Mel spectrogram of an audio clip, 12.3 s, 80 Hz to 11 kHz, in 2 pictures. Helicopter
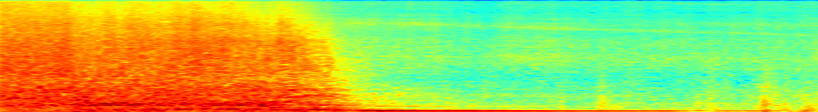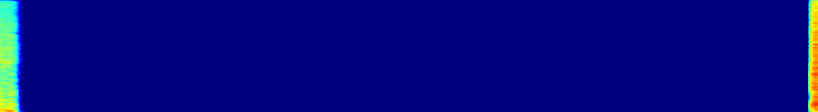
0:00.0 0:06.3

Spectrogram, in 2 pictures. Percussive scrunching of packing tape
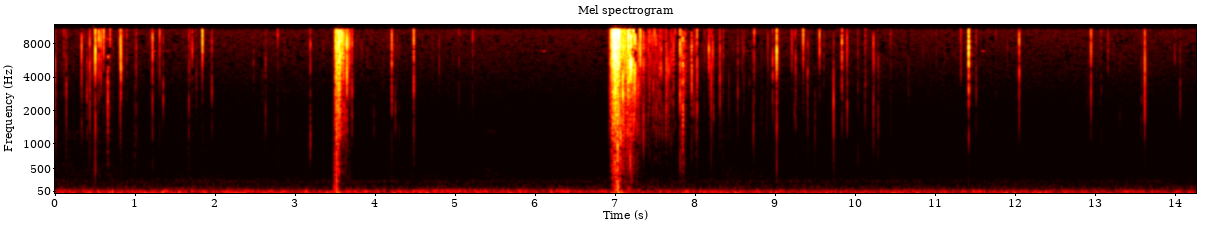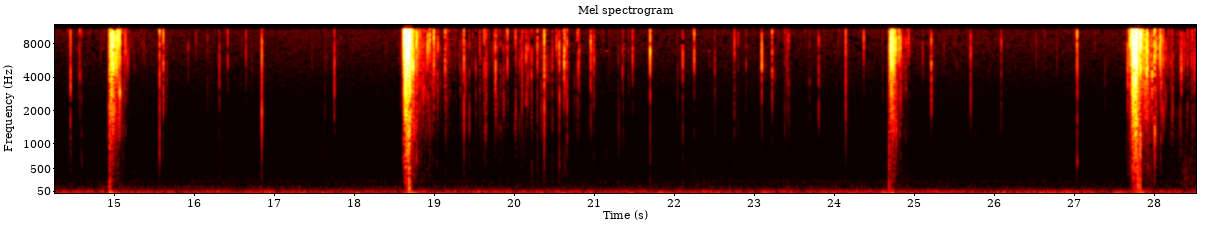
0:03.5 0:03.8, 0:27.7 0:28.5

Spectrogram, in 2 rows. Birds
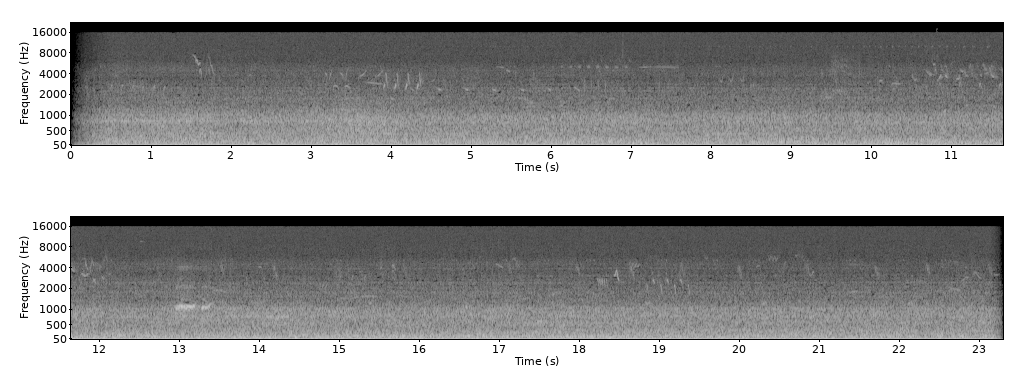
0:12.8 0:23.3

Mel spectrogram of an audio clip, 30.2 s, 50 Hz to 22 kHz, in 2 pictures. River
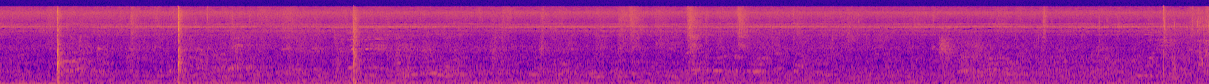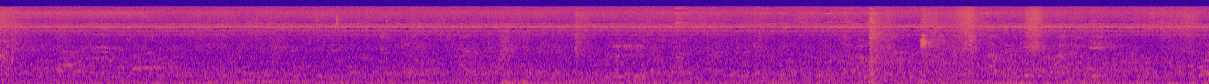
0:14.2 0:16.2

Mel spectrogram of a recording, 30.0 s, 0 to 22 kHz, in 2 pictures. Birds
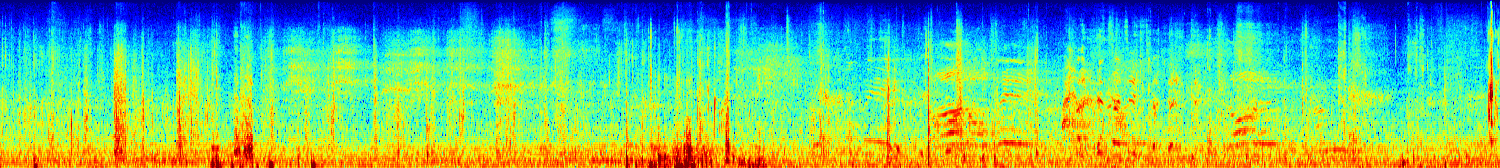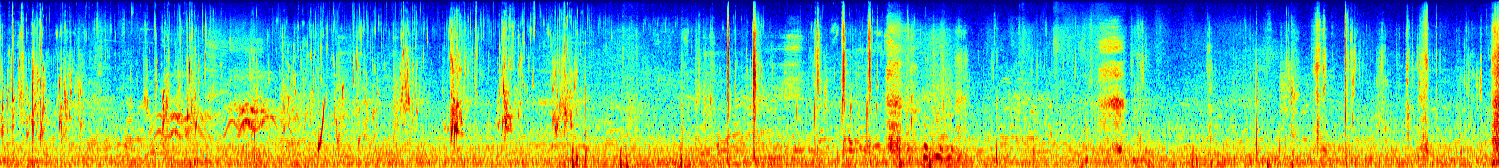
0:02.6 0:08.6

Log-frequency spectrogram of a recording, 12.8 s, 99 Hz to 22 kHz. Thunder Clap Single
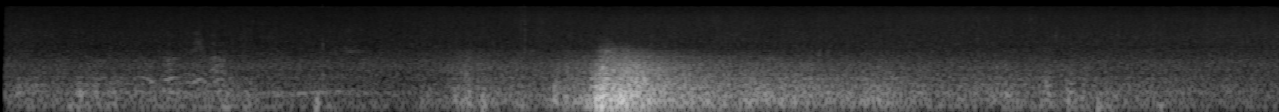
0:05.8 0:07.2

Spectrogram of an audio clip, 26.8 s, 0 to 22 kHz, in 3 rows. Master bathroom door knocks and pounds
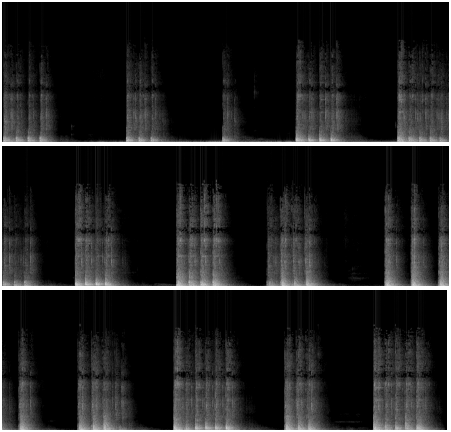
0:00.0 0:01.2, 0:02.5 0:03.4, 0:04.4 0:04.9, 0:05.8 0:07.0, 0:07.9 0:09.8, 0:10.4 0:11.5, 0:12.4 0:13.6, 0:14.2 0:15.4, 0:16.6 0:18.7, 0:19.4 0:20.6, 0:21.3 0:22.8, 0:23.5 0:24.4, 0:25.3 0:26.6

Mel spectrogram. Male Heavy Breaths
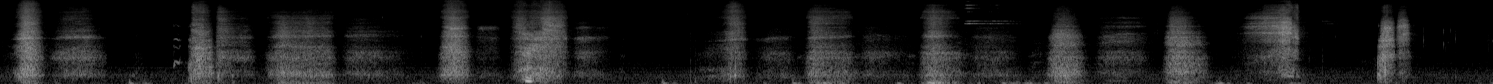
0:07.4 0:12.2

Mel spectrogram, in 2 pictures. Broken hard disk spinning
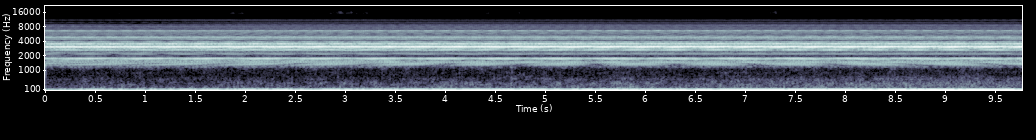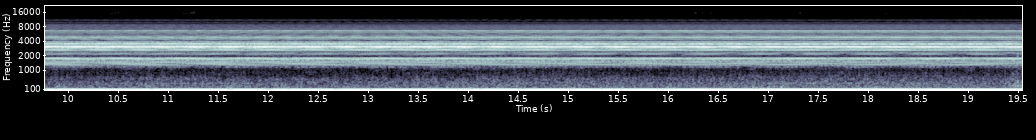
0:05.9 0:19.5

